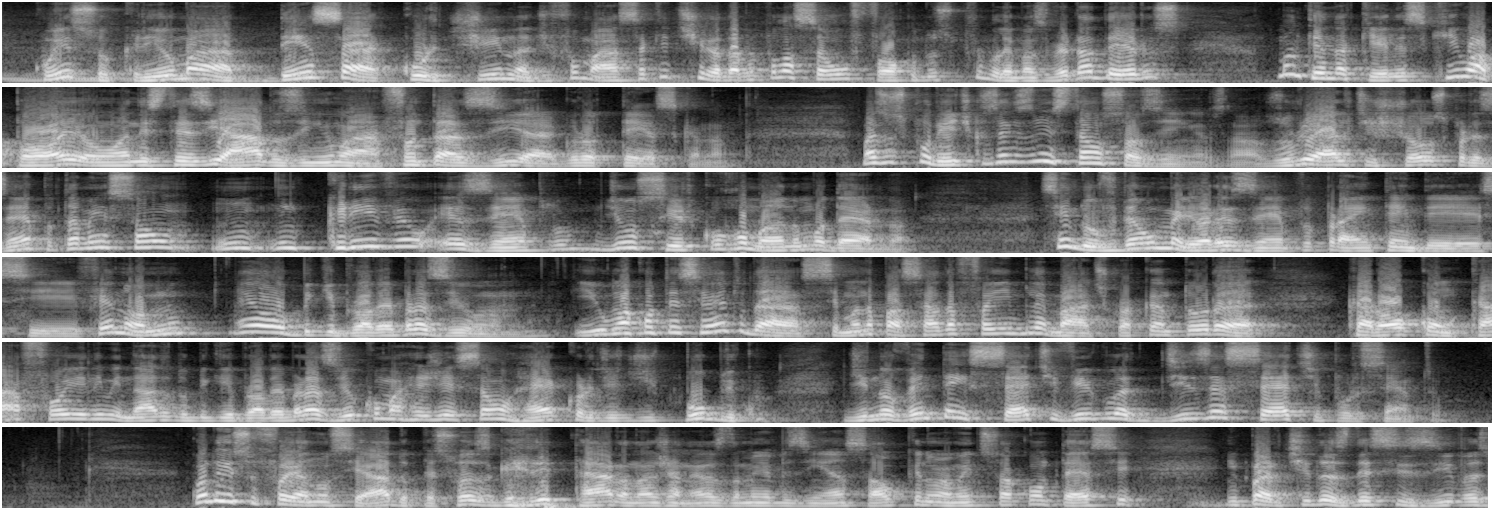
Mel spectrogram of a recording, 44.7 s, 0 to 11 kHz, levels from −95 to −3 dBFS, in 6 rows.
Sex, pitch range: male, 115-190 Hz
